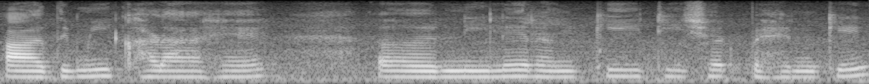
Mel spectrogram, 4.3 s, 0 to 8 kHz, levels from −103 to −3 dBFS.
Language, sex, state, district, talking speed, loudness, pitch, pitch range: Hindi, female, Chhattisgarh, Rajnandgaon, 140 wpm, -21 LUFS, 175 Hz, 170-185 Hz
